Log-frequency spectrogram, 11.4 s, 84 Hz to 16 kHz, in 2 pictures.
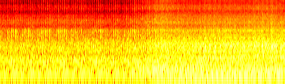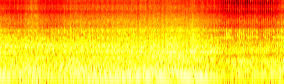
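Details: Toyota Kijang 2L diesel, freshly overhauled for low compression and abnormal noise, during break-in run at somewhat raised RPM: steady fast-idle clatter about 214 beats a minute, even and smooth, no knocks or misses; a water leak remains to be checked.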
